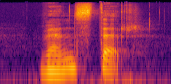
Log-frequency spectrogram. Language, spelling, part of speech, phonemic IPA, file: Swedish, vänster, adjective / noun, /ˈvɛnːstɛr/, Sv-vänster.ogg
- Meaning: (adjective) 1. left (on the left-hand side) 2. left-wing; left; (noun) 1. the left side 2. The ensemble of left-wing political parties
